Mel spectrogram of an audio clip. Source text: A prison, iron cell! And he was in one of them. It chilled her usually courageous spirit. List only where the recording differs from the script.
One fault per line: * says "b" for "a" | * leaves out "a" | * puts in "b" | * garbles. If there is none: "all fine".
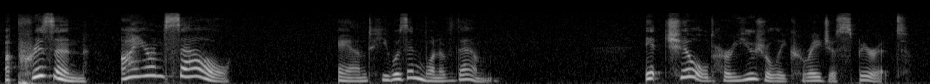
all fine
